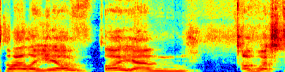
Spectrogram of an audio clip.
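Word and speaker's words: Xyla: her say her name xila zyla Fox it is zyla yeah I um I've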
